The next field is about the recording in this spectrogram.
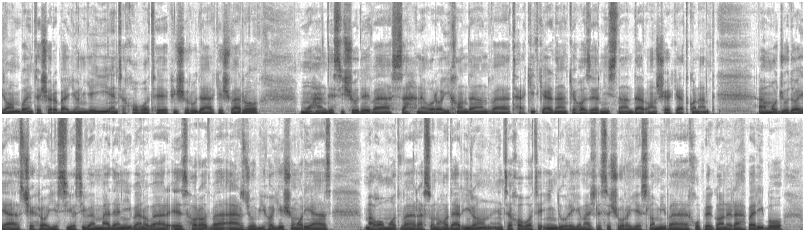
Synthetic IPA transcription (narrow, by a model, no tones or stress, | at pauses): iɾɒnbɒːe̞nt̪ʰe̞ʃɒːɾe̞bæjɒːnije̞iːe̞̰nt̪ʰe̞xɒːbɒːt̪ʰe̞pʰiːʃo̞ɾuːd̪æɾcʰe̞ʃvæɾːɒː | moɦænd̪e̞siːʃo̞d̪e̞væsæhneɒːɾɒːiːxɒnd̪ænd̪væt̪ʰæ̰ʔcʰiːd̪̥̚cʰæɾd̪ænd̪̚cʰe̞ɦɒːze̞ɾniːst̪ænd̪d̪ːæɾʔɒ̰ːnʃe̞ɾcʰæt̪kʰo̞næ̰nd̪̥ | ʔæmːɒːd͡ʒo̞d̪ɒːiæz̥t͡ʃʰe̞hɾehɒːje̞sijɒːsiːvæmæd̪æniːbænɒːbæɾe̞zhɒːɾɒːt̪ʰvæʔæɾzjɒːbiːɦɒːje̞ʃo̞mɒːɾiːæz | mæɣɒːmɒːt̪ʰvæɾæsɒːneɦɒːd̪æɾʔiːɾɒːne̞nt̪ʰe̞xɒːbɒːt̪ʰe̞̰ʔind̪oːɾe̞je̞mæd͡ʒle̞se̞ʃoɾɒ̰ːjeːslɒːmiːvæχo̞bɾe̞ɡɒːne̞ɾæhbæɾiːbɒː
